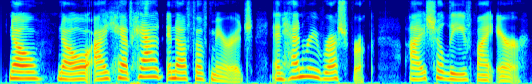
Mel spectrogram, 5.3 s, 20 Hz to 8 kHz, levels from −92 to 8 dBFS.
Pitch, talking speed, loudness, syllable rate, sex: 215 Hz, 145 wpm, -19 LUFS, 5.1 syllables/s, female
